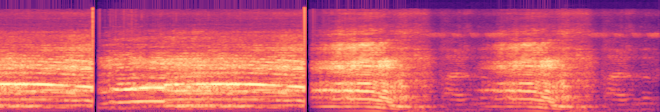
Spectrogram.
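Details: Repeated cow moos in a village, closely spaced and broken by sharp cuts. The first bellows are steady and full, and the later two are softer and falling in pitch.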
